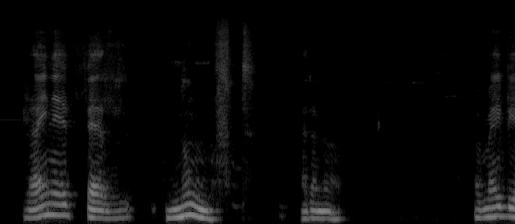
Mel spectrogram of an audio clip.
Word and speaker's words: reine Vernunft: Well, the V is in Victor is, I think, is pronounced like an F. Reine Vernunft.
